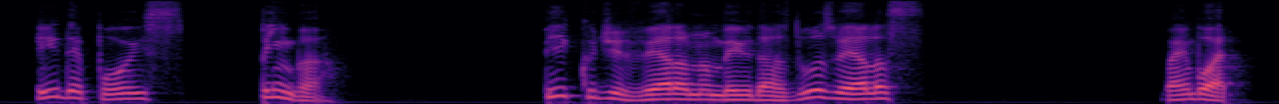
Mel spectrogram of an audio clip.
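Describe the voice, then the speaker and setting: A man speaks at a fairly slow pace with a dark, mellow tone and ordinary pitch variation, his dry, close sound carrying no echo over a quiet background. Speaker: trading mentor teacher. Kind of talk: online class lecture. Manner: deliberately slow.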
